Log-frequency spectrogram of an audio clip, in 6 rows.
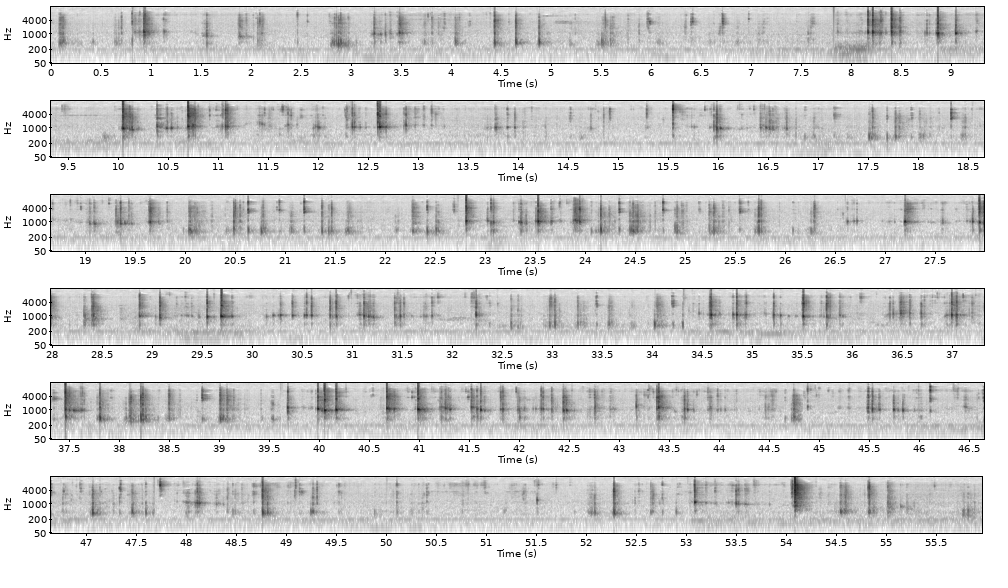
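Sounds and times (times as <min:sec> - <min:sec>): crunchy chewing: 0:00.0 - 0:55.9.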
